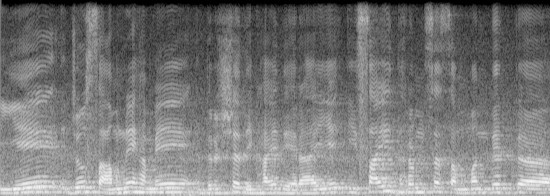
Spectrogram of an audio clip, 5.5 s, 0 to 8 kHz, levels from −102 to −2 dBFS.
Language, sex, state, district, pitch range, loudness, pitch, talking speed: Hindi, male, Uttarakhand, Tehri Garhwal, 150-180 Hz, -13 LUFS, 165 Hz, 150 wpm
